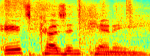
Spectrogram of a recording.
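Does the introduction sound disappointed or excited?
disappointed. It sounds flat and disappointed, dropping down. The speaker calls it wrong. "That went way down. There was so much disappointment"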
